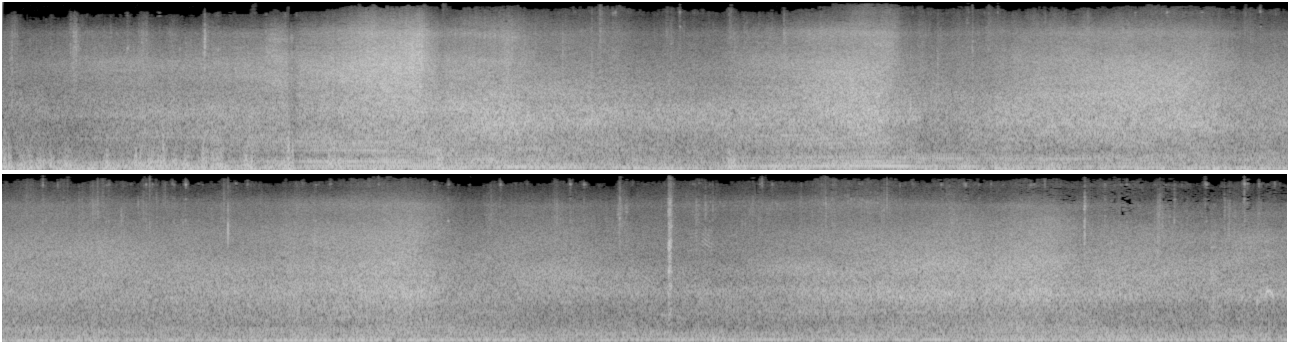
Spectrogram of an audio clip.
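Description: Road traffic: several cars passing one after another, their noise swelling and fading every few seconds over a steady traffic hum.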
